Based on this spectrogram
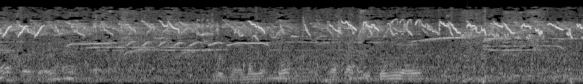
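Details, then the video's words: Caged white-eye song in a contest-training mix, with recordings of a calling female, a male's call and long canary-like phrases: dense high twittering trills and chirps, with thin whistled notes lower down. "Terapi pleci + simulasi lomba burung pleci untuk melatih mental pleci"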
